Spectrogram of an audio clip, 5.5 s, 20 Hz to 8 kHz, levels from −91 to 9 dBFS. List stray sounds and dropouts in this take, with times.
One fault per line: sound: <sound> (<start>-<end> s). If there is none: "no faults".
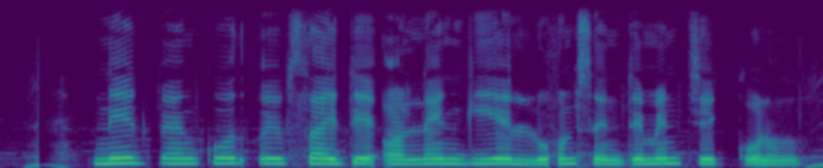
sound: dropout (3.6-3.7 s)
